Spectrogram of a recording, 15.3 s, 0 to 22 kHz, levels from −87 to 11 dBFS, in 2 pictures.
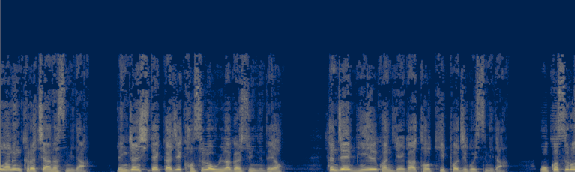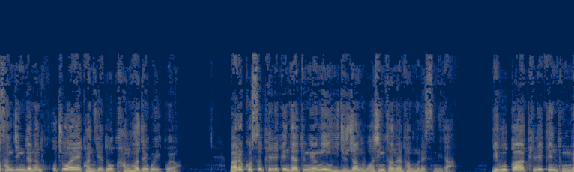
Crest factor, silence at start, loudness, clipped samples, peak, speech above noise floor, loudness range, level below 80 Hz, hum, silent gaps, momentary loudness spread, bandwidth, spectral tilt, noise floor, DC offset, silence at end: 18 dB; 0 s; -24 LUFS; under 0.1%; -4 dBFS; 48 dB; 3 LU; -58 dBFS; none; none; 12 LU; 15.5 kHz; -5.5 dB/octave; -71 dBFS; under 0.1%; 0 s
